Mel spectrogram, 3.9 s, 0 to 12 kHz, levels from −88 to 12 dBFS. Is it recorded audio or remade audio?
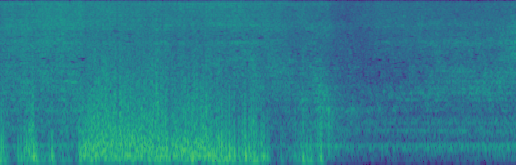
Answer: recorded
